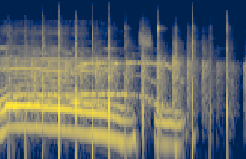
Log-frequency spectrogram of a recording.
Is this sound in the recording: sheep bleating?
no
